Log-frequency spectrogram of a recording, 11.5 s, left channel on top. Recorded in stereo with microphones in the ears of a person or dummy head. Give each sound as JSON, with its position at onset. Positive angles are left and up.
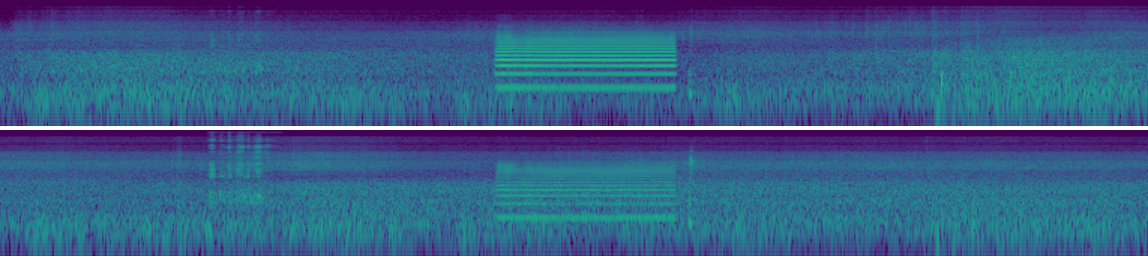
{"t": 2.1, "sound": "writing", "side_deg": -50}
{"t": 4.9, "sound": "a trumpet", "side_deg": 30}
{"t": 6.9, "sound": "a snare drum", "side_deg": -40}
